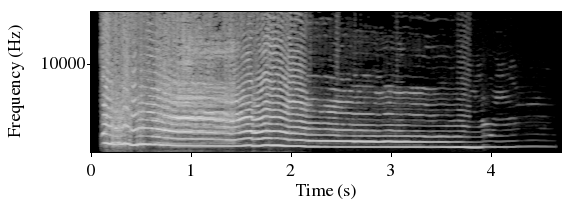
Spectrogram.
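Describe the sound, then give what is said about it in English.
A long, terrified scream, loud, starting harsh and ragged before thinning into a steady, high wail that sinks slightly in pitch and cuts off after several seconds. “And Whisper screamed terror.”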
